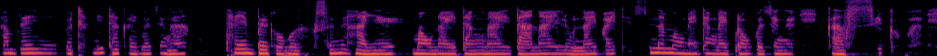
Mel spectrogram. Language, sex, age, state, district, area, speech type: Bodo, female, 45-60, Assam, Chirang, rural, spontaneous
